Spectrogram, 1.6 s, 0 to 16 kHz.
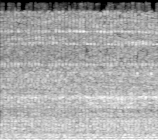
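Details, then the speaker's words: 2012 Kia K7 2.4 GDI Theta II gasoline, 143,891 km, after cylinder boring/rebuild for broken crank bearings and a failed oil pump, with all four ignition coils and spark plugs replaced: steady, even idle with a smooth low hum, no knock, misfire or shake; engine sounds healthy. "엔진 상태 양호하구요 엔진소리 양호합니다 조금더 시동을 걸어 놓겠습니다"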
